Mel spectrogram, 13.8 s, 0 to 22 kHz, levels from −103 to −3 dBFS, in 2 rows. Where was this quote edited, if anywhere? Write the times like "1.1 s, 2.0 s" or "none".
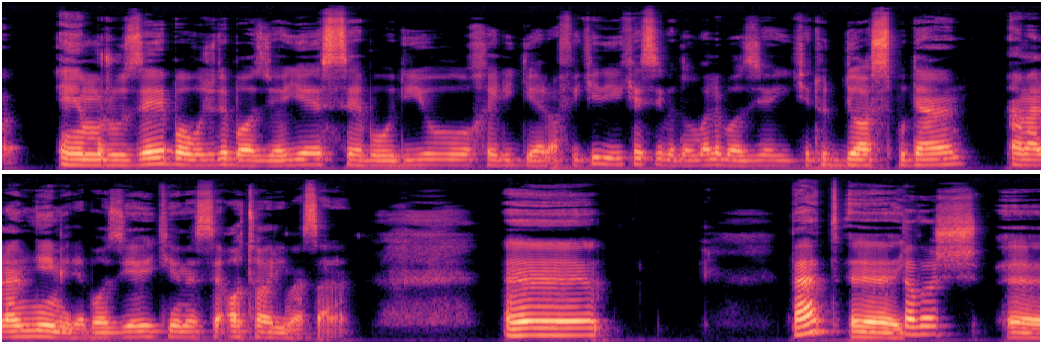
12.9 s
